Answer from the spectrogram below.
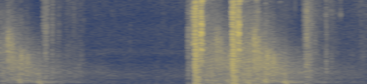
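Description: Several sharp gunshots ring out, a scattered burst early on, then two loud cracks near the middle followed by more rapid shots with echoing reverberation.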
